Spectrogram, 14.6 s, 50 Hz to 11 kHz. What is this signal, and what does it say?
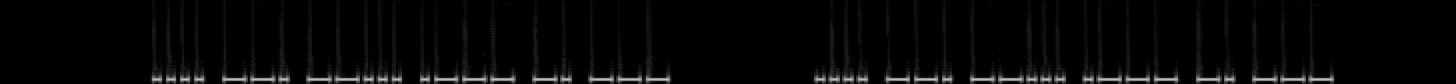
Morse code, heard as a keyed tone, about 17 wpm, 700 Hz. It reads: HG7JNO HG7JNO
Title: DXCC-100 Call Signs - 6 Characters - Repeated 2x - 17wpm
